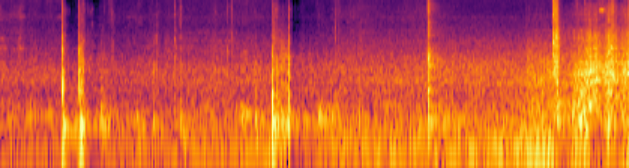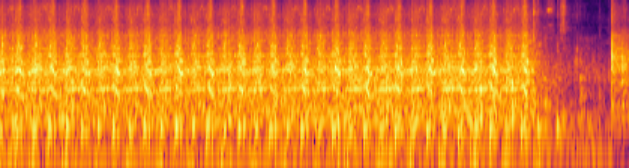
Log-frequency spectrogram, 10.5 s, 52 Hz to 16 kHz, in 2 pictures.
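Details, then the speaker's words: Late-1980s/1990s lawn tractor with a gummed-up carburetor (smells of turpentine), small substitute battery: steady, even cranking at about four strokes a second with no firing; cranks but won't start before gas is sprayed into the carb. "okay before I burn out the battery here I'm going to spray some gas right in the carb now this carburetor must be gummed up because I can smell turpentine"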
